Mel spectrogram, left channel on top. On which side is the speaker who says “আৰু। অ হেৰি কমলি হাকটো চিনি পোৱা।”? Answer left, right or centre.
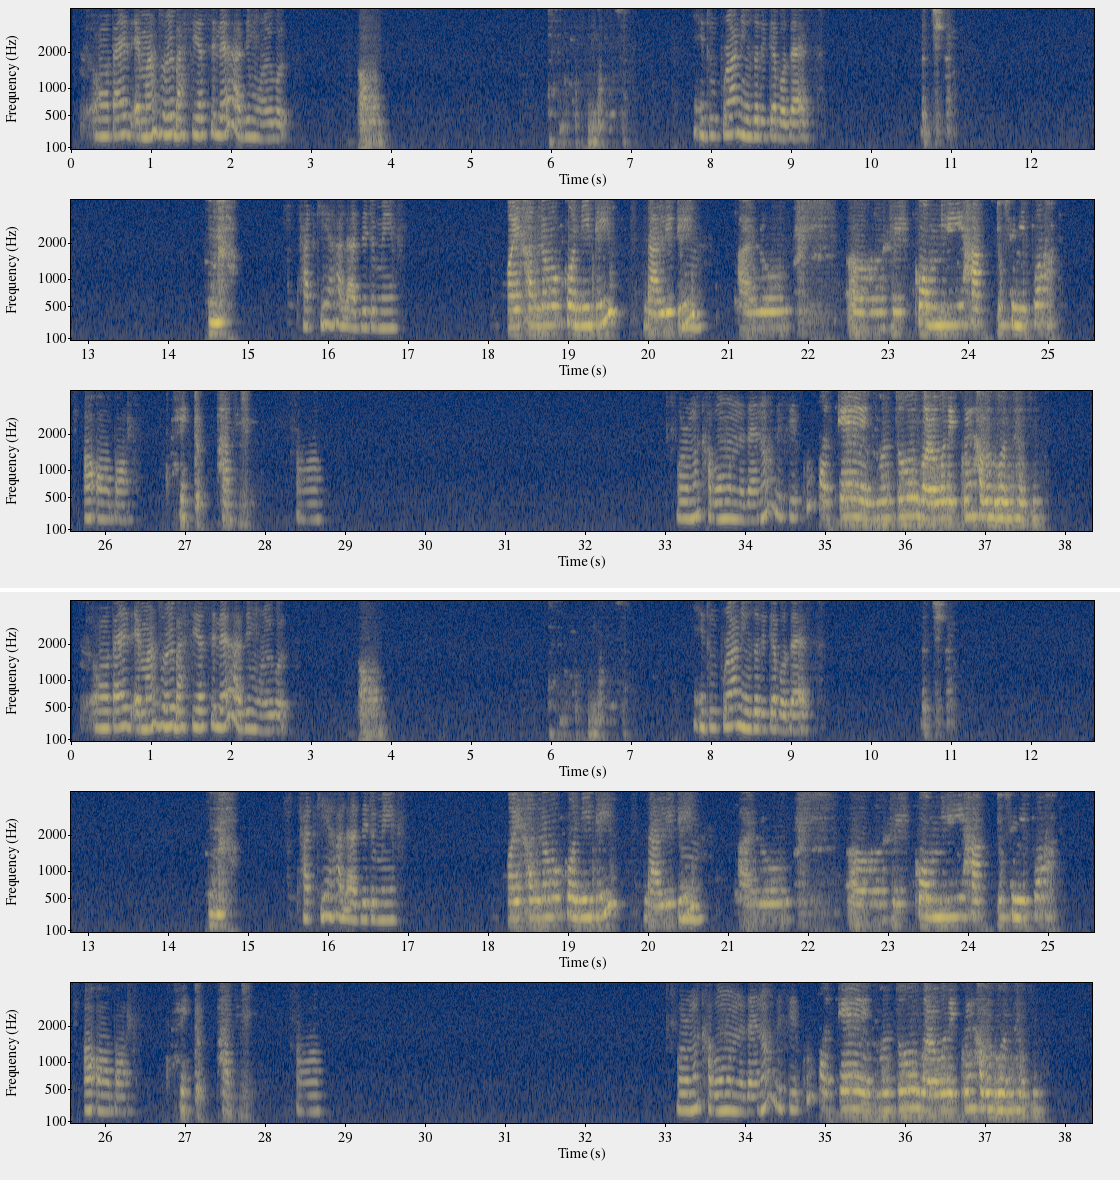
Left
